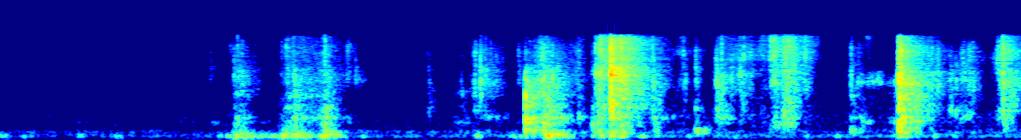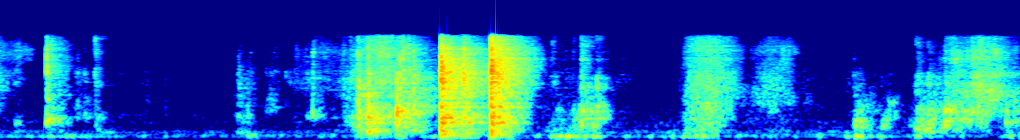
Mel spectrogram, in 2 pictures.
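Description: Cardboard box being opened by hand and a metal card tin slid out of it and set down: a string of short rustles and scrapes, loudest about seven seconds in.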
